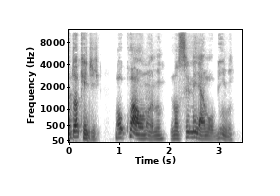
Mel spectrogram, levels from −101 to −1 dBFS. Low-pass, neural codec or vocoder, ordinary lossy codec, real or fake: 10.8 kHz; codec, 24 kHz, 1 kbps, SNAC; MP3, 96 kbps; fake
